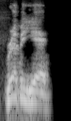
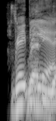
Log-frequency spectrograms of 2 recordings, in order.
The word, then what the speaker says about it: Rebillet: Mark Rebillet. – Rebillet.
